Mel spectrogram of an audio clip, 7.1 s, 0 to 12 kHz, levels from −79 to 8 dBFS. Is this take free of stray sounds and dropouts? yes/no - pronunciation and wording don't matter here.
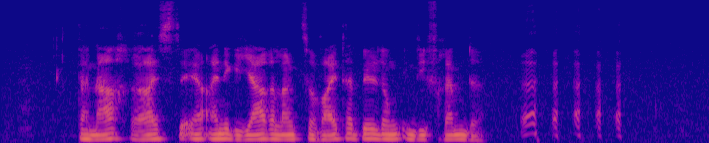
no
